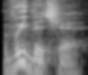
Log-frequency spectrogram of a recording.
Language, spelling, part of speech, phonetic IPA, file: Russian, выдача, noun, [ˈvɨdət͡ɕə], Ru-выдача.ogg
- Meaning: 1. delivery; distribution, issue, issuance; giving out, serving out; payment 2. ejection 3. outputting 4. extradition 5. betrayal, disclosure 6. output 7. search engine results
